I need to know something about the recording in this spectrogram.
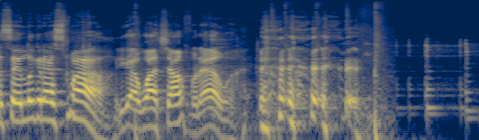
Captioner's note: laughs; bright upbeat music begins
